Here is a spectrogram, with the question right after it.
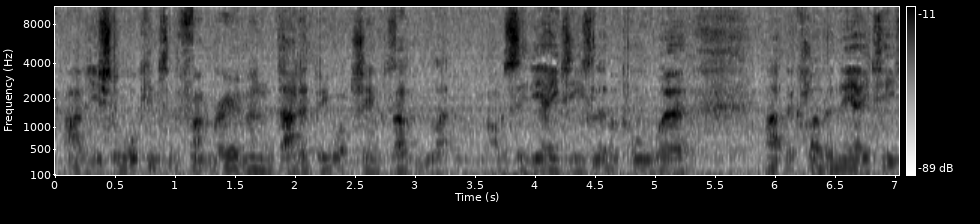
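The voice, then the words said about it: British (UK) accent. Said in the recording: “pick up the accent ... you're from the UK”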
